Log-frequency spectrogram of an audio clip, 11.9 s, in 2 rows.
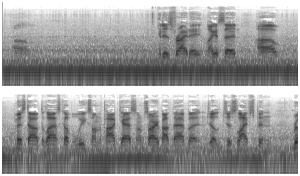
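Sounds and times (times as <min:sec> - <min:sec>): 
car engine hum: 0:00.0 - 0:11.8
car road noise while driving: 0:00.0 - 0:11.8
speech: 0:03.2 - 0:11.8.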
